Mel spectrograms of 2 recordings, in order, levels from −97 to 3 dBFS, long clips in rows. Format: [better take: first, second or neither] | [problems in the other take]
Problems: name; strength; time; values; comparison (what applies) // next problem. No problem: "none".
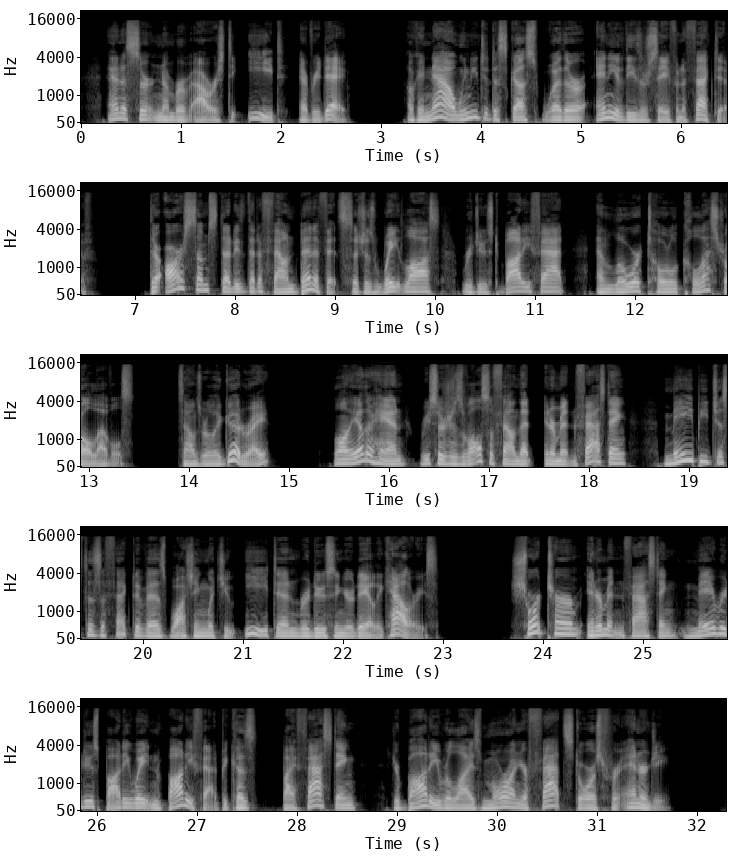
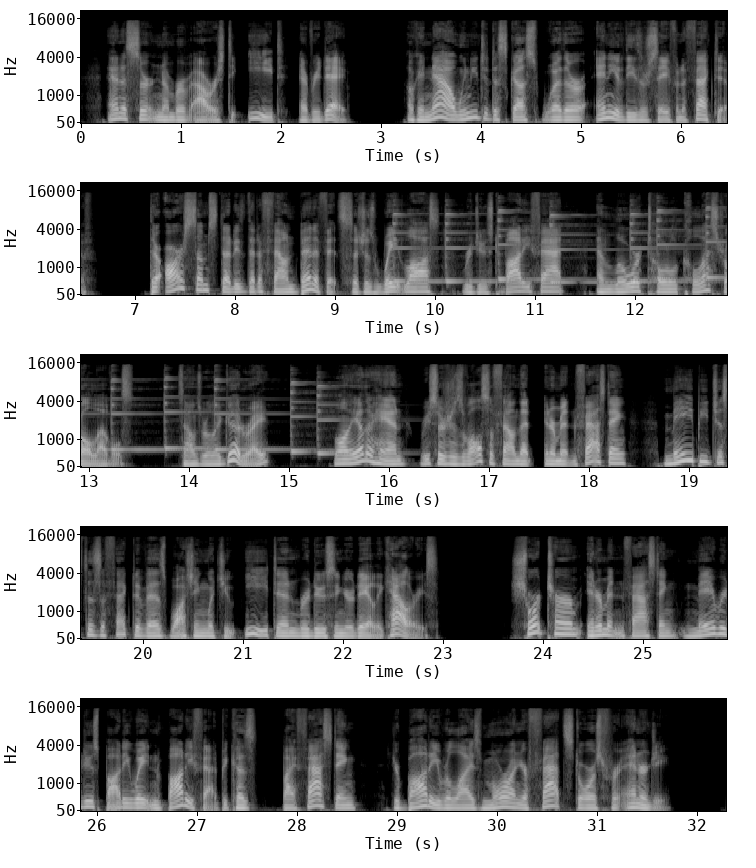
first | doorbell; noticeable; from 9.5 to 16 s; peak 8 dB below the speech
